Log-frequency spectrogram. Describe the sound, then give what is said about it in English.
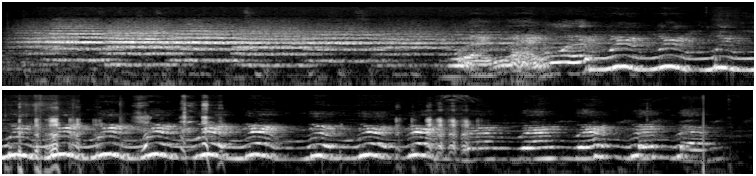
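A dog howls in imitation of a police car siren. It begins with a sustained, steady tone, then shifts to loud, wavering howls that rise and fall in pitch like a siren for several seconds. “This has been a dog doing a really good impersonation of a police car.”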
